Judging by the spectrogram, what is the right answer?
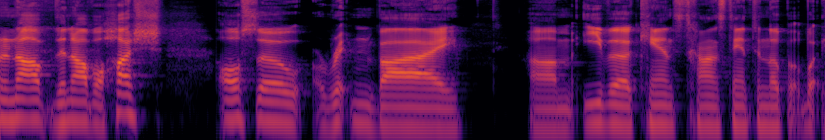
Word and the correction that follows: Konstantopoulos: Can you say that, Helen? – Konstantopoulos. – Sure, Konstantopoulos.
